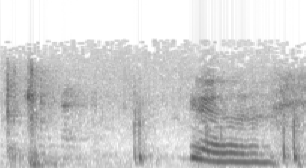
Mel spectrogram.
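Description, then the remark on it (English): A door is opened for someone leaving: a couple of knocks and clicks, then a long, drawn-out creak of hinges swinging open, ending with a soft thump as it settles. “And I'll open the door for you.”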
